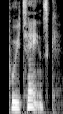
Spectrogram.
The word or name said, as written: puritansk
